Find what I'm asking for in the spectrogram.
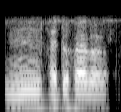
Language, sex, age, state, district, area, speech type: Assamese, male, 18-30, Assam, Lakhimpur, urban, conversation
